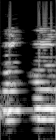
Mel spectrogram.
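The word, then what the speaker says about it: بكة: तो फरमाएंगे अल्लाह का असली घर काबतुल्लाह जो है ना वो तो बक्का में है। तो अब ये बक्का को उन्होंने चेंज कर दिया, थोड़ा सा तलफ़्फ़ुज़ प्रोनाउंसिएशन बिगाड़ा, क्या बुका कर दिया।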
